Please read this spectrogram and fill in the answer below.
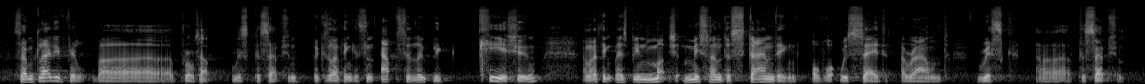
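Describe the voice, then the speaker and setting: Very wide pitch swings in a British accent. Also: man, fairly low pitch for a man, moderate pace. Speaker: behavioural scientist, inquiry witness. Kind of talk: testimony.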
